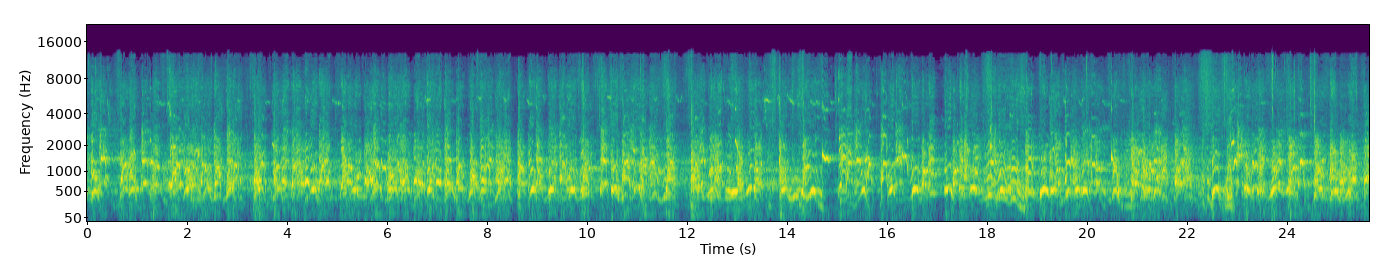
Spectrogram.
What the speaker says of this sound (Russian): Собаки просто звереют, как им охота его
